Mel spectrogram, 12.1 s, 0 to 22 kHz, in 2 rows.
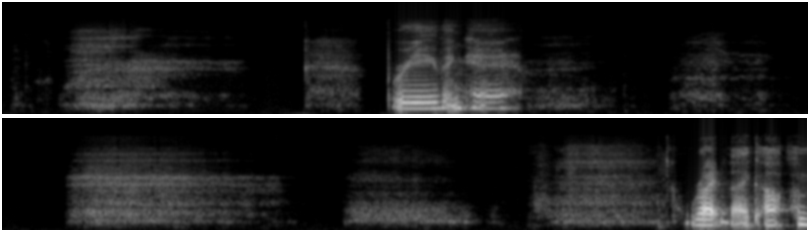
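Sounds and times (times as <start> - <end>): person breathing: 0.4 - 2.8, 6.6 - 11.0.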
